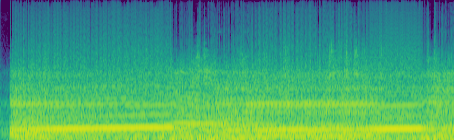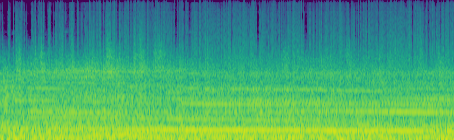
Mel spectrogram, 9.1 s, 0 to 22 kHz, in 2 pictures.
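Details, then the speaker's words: 1999 Yamaha R6 on a wet track day: high-revving four-cylinder scream wavers and sags under load as the bike loses power mid-session; a swollen battery was found afterwards, suspected cause. "And this is where the trouble started. Listen closer to the engine sound and you will hear us not running right. And this is why all the bikes start overtaking me here."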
